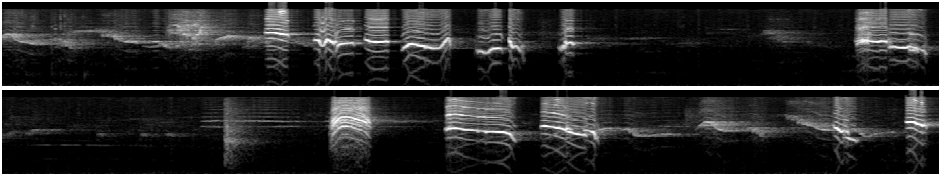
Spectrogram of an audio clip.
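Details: Oriental magpie-robin singing a lure song to spur other birds into song: rapid series of bright whistles, squeaky mimicry and harsh churrs in dense clusters with pauses between.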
